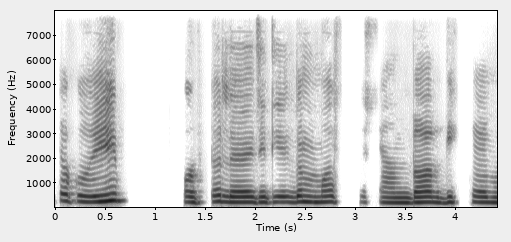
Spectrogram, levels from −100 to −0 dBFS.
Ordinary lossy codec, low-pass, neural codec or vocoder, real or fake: none; none; codec, 16 kHz, 2 kbps, X-Codec, HuBERT features, trained on balanced general audio; fake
